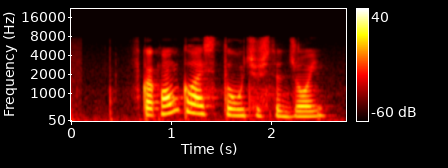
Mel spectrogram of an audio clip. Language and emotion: Russian, neutral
